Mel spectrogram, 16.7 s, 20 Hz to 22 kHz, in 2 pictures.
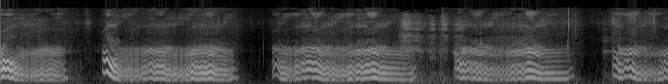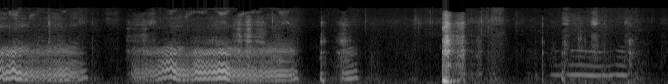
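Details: Newborn Afghan Hound puppies from the Donna x Amadeus litter, May 23, 2014, whimpering indoors: repeated high wavering cries about two seconds long with short pauses between, a sharp knock and faint squeaks at the end.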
